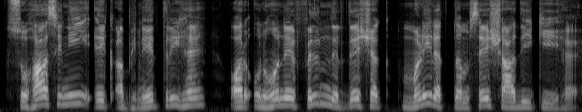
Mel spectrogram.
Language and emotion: Hindi, neutral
